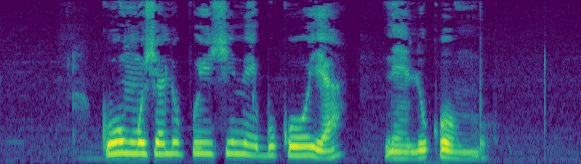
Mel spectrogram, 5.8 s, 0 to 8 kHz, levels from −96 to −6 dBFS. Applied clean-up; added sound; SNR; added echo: none; none; none; none.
